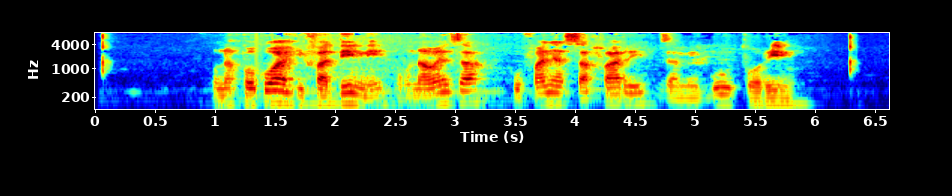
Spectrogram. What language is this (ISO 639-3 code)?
swa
